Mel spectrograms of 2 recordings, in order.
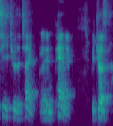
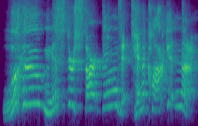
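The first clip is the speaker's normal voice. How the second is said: much higher, slow, drawn-out teasing; wife mocking her husband's late start, high and slow; 7 dB louder, slower than usual. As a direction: stretch out the wife's taunt. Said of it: "she's like".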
